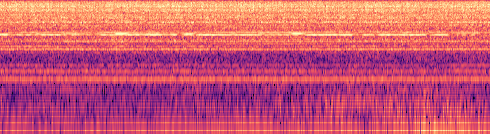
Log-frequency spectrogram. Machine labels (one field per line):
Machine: pump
